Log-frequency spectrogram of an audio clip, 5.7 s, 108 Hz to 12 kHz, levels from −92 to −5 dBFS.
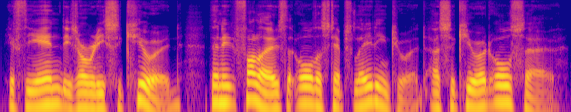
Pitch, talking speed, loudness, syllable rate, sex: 130 Hz, 200 wpm, -16 LUFS, 5.6 syllables/s, male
